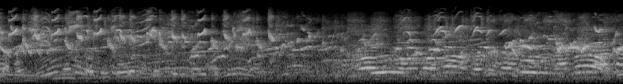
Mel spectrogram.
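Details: White-rumped shama, an old bird in a cage still singing actively: arched low whistles at the start, then dense, high twittering and slurred notes that rise and fall rapidly.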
